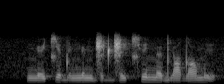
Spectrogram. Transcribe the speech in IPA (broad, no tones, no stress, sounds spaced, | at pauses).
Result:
ŋ e t͡ɕ e d e ŋ e ŋ ɖ͡ʐ i d ɖ͡ʐ i t͡ɕʰ i n ə d j ɑ d ɑ m i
